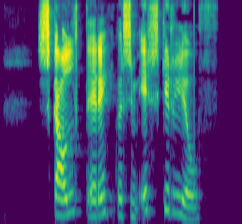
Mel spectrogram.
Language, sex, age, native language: Icelandic, female, 40-49, Icelandic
